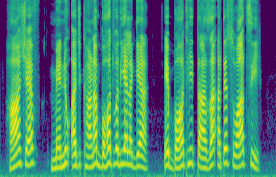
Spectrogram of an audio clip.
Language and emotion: Punjabi, happy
